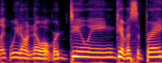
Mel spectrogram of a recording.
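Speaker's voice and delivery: plain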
